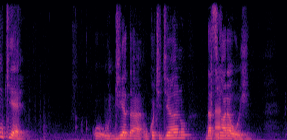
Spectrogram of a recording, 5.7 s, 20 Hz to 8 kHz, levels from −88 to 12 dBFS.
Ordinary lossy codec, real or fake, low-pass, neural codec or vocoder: none; real; none; none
